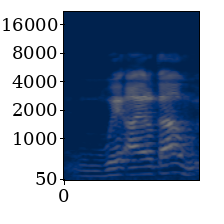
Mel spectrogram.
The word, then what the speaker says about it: walk: bacanya bukan kemudian Jalan w a l k w a LQ bacanya W ya bacanya walk Nah kalau sedang itu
